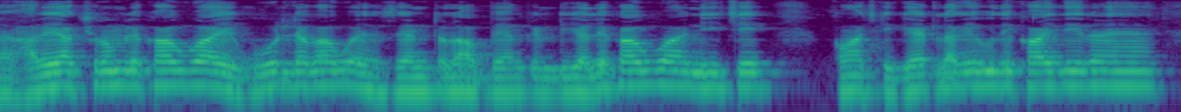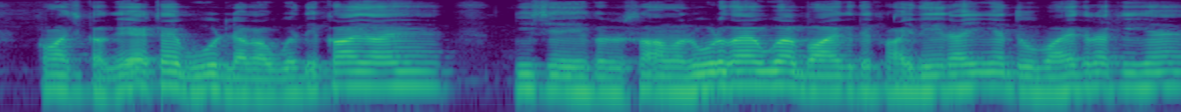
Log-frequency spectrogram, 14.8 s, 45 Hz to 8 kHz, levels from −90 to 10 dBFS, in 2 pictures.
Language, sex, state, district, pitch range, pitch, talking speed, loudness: Hindi, male, Rajasthan, Nagaur, 120-150 Hz, 140 Hz, 220 wpm, -25 LUFS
